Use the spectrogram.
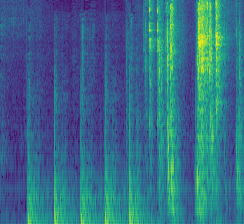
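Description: A quick series of about eight firm knocks on a door, evenly paced, growing a little sharper and louder toward the end, with no voices.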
